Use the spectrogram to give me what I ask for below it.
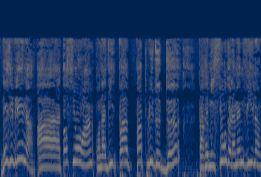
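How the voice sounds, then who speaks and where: High-voiced teasing radio host. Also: male voice, a little mellow. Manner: teasing, crude and quick-witted. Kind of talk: late-night radio phone-in banter.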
